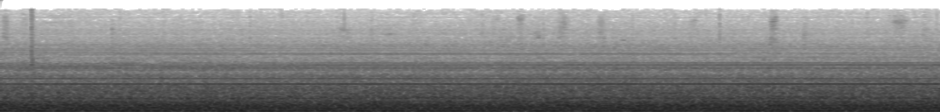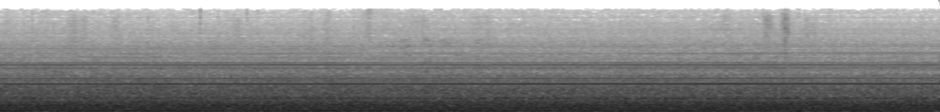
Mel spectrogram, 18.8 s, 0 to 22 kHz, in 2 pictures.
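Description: Airbus A320neo jet engine and airflow noise heard inside the cabin in flight: a steady deep rumble with a steady high whine over it, unchanging throughout.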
